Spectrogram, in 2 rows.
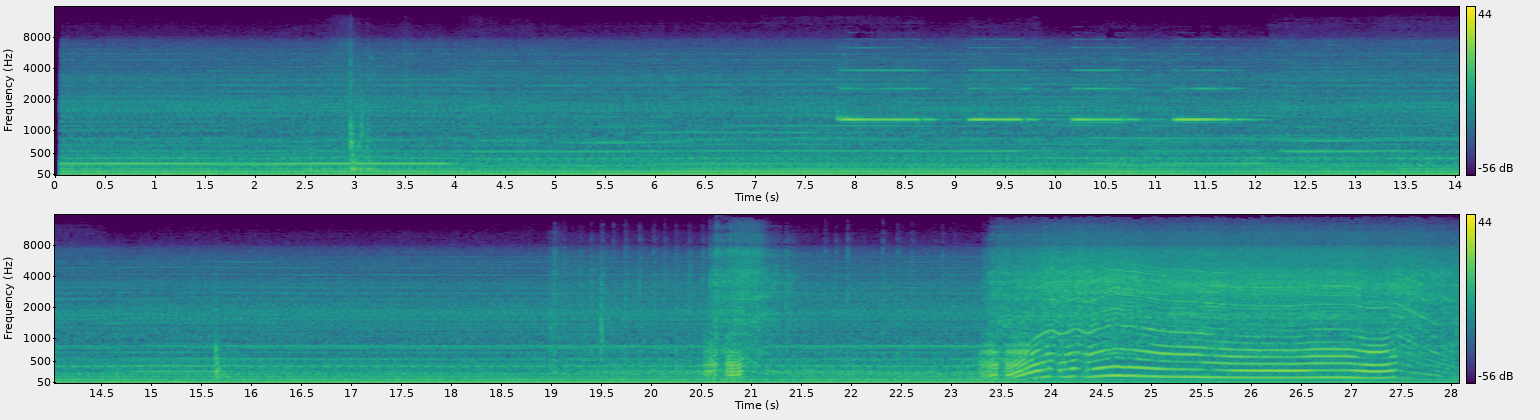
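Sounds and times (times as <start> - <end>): heavy machine engine running: 0.1 - 28.0
backup alarm beeping: 7.8 - 12.2.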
